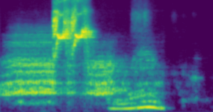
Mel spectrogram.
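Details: Two parrots at a safehouse, live, trading vocalizations that seem to use English words; a buzzy, voice-like phrase breaks into a shrill high squawk, then a low, steady, speech-like tone ends it.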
